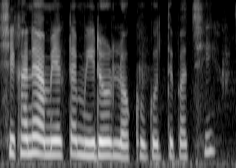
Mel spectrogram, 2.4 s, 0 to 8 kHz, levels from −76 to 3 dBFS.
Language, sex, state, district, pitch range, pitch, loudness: Bengali, female, West Bengal, Alipurduar, 225-270 Hz, 240 Hz, -15 LUFS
